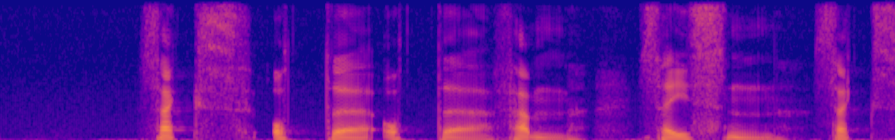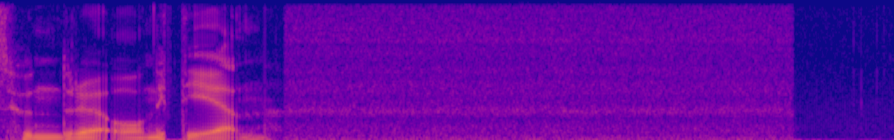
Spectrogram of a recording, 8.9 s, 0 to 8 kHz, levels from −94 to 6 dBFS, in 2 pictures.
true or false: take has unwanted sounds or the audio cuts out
false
